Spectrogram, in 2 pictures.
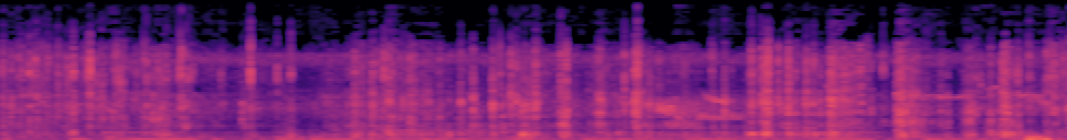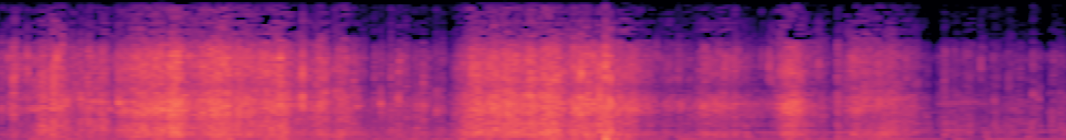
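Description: Plastic bag rustling and crinkling as it is handled and pulled off the pot. The crinkling gets loudest in two stretches a little past the middle.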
